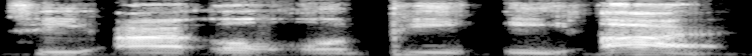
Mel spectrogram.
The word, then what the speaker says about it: Troopa: Like, so his name is spelled Trooper. Mm-hmm. So I was like, if I'm gonna say Trooper, my name, I'm gonna put Troopa.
